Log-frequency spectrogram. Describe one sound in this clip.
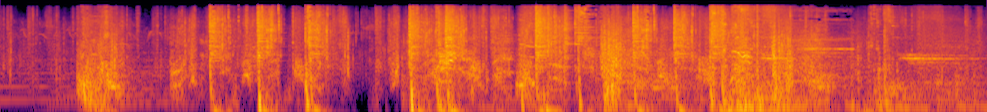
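Weapons clash and strike in a fast, noisy fight.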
